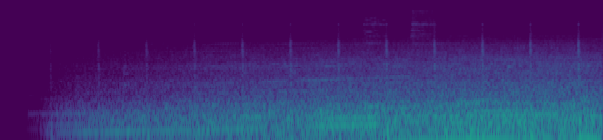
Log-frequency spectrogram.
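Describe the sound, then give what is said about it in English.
A steady rumble of a Bentley's engine while speeding north, with constant low road noise and faint periodic clicking, building slightly in loudness and continuing without any talk. “Okay, so we're in the car,”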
